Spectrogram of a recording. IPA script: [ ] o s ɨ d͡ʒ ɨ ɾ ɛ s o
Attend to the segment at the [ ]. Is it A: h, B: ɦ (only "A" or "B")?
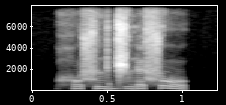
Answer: A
